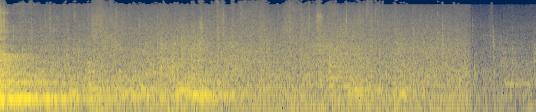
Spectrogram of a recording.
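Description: A large choir sings a sustained chord that fades away, echoing in a large reverberant hall.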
